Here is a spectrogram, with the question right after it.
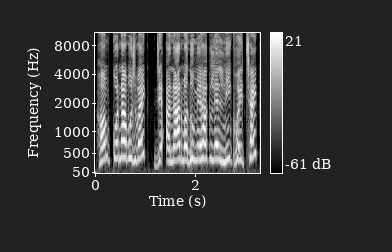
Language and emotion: Maithili, angry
